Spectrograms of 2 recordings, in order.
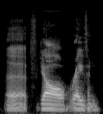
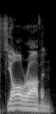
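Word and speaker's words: Fjällräven: so much is because it has this logo, Fjall Raven logo. But I just and it's pronounced. And by the way, I looked it up online. It's Fjallraven. Fjallraven.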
